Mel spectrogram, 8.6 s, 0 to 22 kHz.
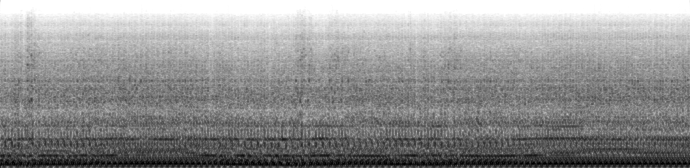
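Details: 1934 Ford chassis with 1960s Buick Nailhead V8, first run in about 40 years, fuel poured in because the accelerator pump isn't working: deep, steady idle with a low even burble, no ticking or knocking. Normal idle.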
